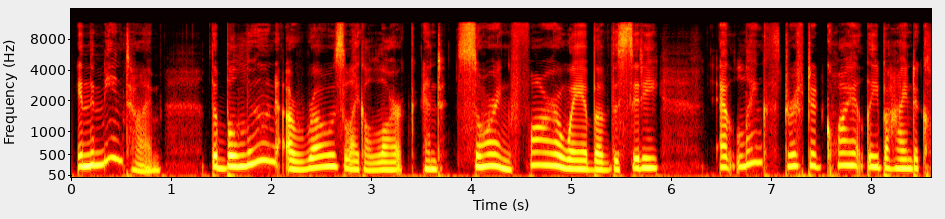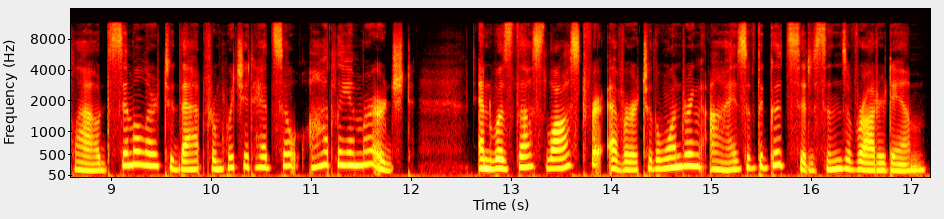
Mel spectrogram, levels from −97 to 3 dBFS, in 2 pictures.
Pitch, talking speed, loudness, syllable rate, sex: 215 Hz, 165 wpm, -20 LUFS, 4.9 syllables/s, female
